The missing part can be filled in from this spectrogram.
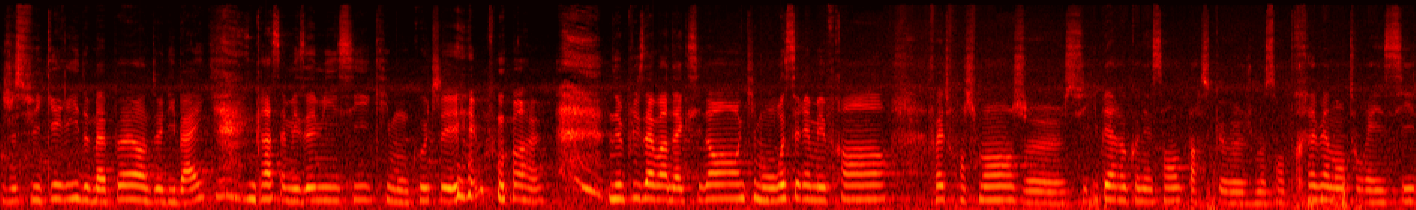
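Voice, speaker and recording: A woman's fairly high voice holds a fairly even intonation while noticeable background noise carries on. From Paris, France. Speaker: researcher and swing dancer. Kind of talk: casual vlog talk to camera.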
